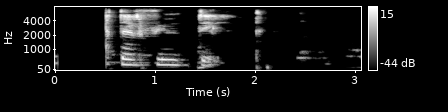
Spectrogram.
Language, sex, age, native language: Icelandic, female, 7, Czech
